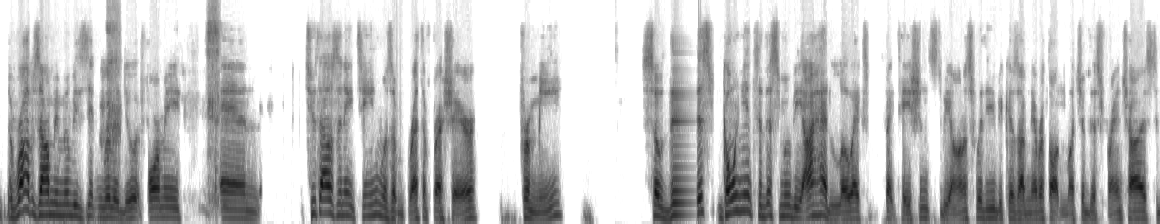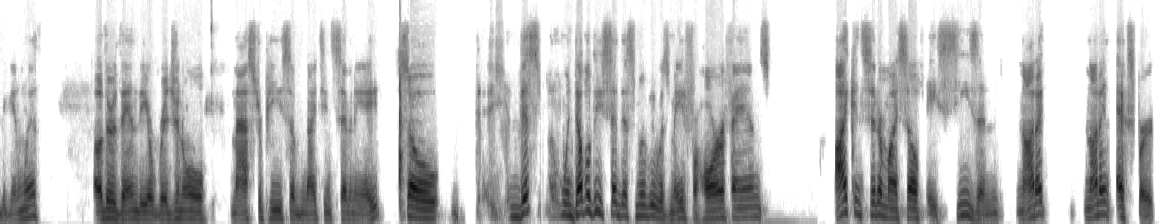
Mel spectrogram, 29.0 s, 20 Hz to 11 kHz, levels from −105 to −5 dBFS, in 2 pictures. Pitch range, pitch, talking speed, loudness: 115-165 Hz, 135 Hz, 155 wpm, -25 LUFS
